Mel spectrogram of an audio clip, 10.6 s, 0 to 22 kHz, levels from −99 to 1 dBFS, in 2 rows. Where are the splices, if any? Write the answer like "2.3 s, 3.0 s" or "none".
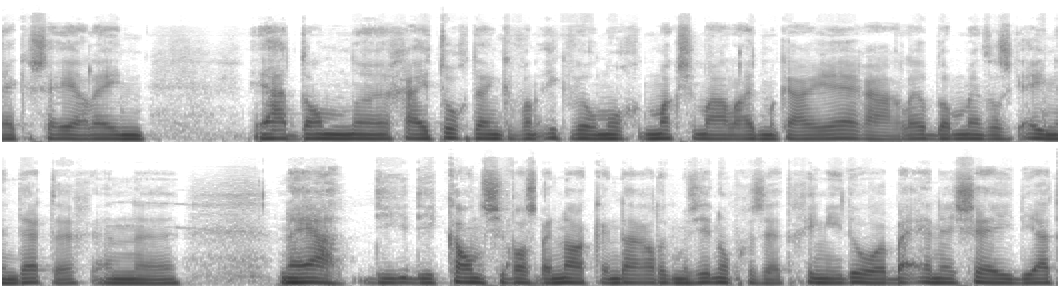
7.9 s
